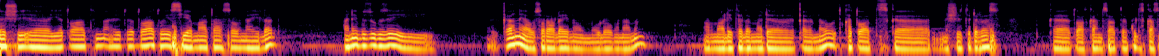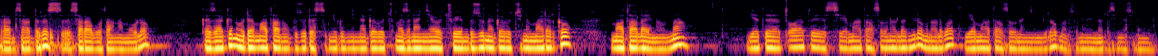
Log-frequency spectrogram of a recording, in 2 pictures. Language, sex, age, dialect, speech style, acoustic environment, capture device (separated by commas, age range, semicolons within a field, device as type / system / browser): Amharic, male, 25-34, Ethiopia - Gojjam, relaxed, silence; nature, mobile / Linux / Chrome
